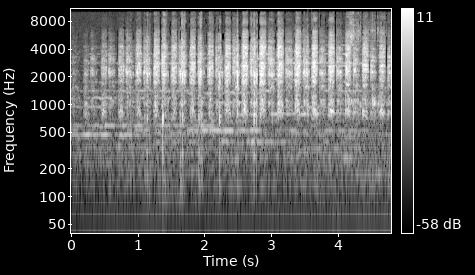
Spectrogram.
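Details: Rapid, even panting, about four breathy huffs per second, from Oscar, an elderly 11-year-old male Pekingese at a Richmond, British Columbia shelter, resting in a car after a walk, June 2010; faint voices nearby.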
